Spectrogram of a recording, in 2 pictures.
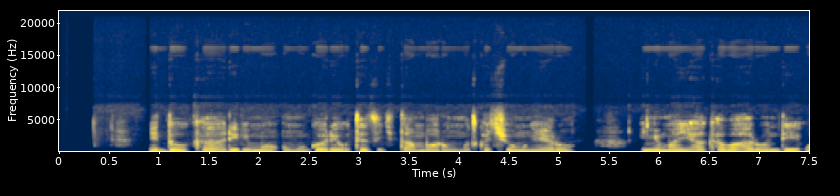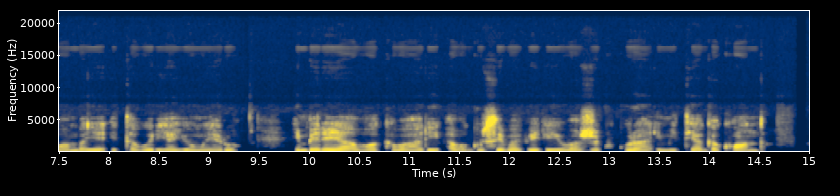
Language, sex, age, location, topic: Kinyarwanda, male, 18-24, Kigali, health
